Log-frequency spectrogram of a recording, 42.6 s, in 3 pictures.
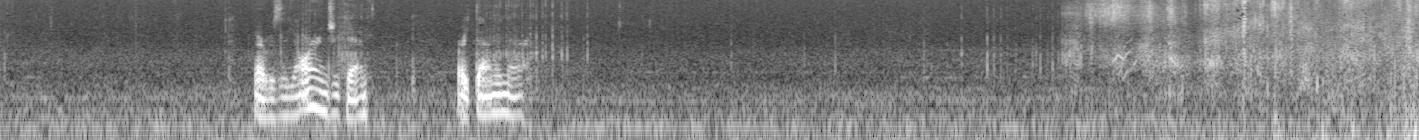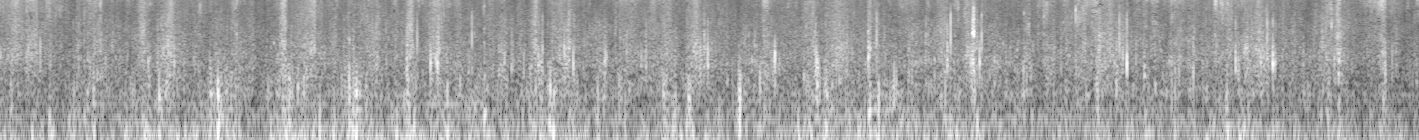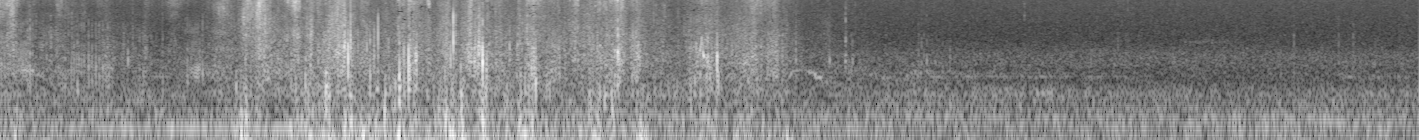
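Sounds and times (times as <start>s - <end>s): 
speech: 2.6s - 3.9s, 4.6s - 5.4s
footsteps walking among trees: 10.4s - 37.1s.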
